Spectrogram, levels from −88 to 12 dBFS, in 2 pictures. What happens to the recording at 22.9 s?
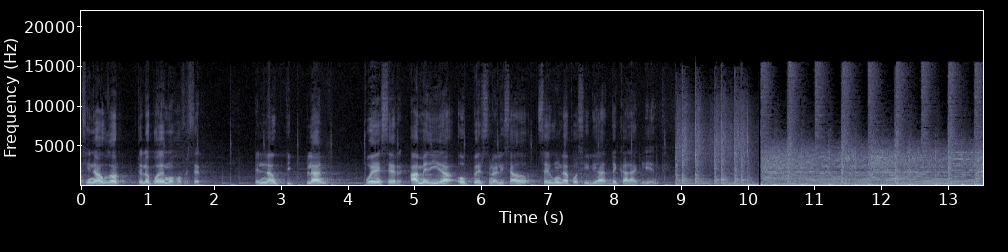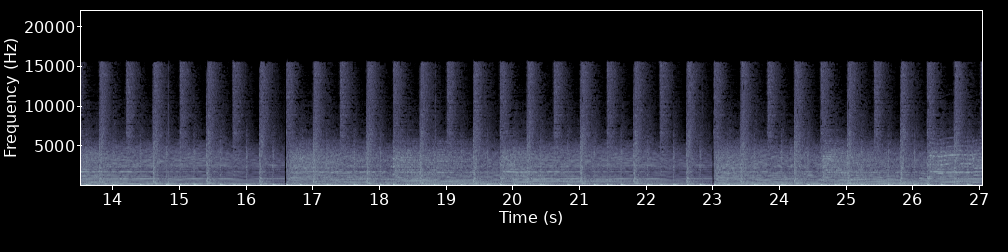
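At 22.85 s there is a brief click from overlapping chunks. The audio was handled in blocks about 4 s long, and here one block begins slightly before the previous one ended. About 6.5 ms of sound therefore plays twice at the join. That tiny repeat breaks the waveform's continuity, so it comes across as a sharp tick or a stutter rather than an audible echo.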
